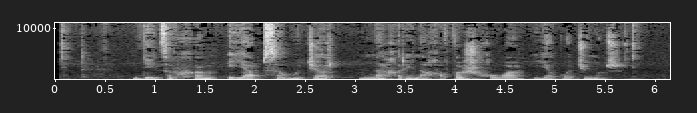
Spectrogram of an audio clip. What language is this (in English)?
Kabardian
